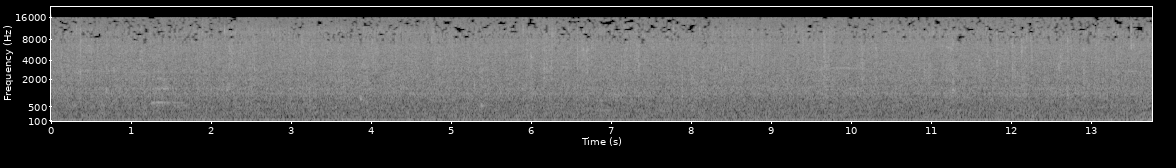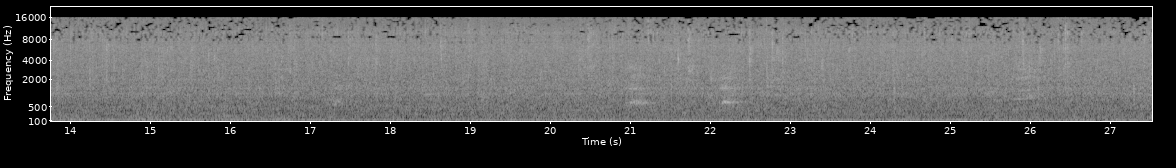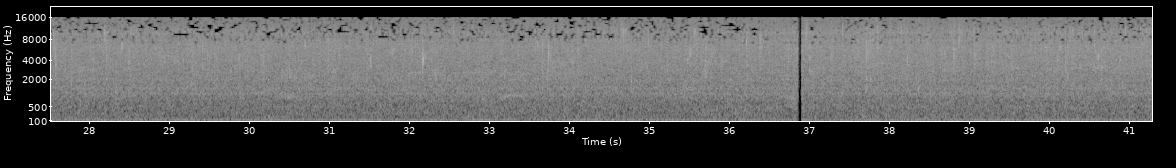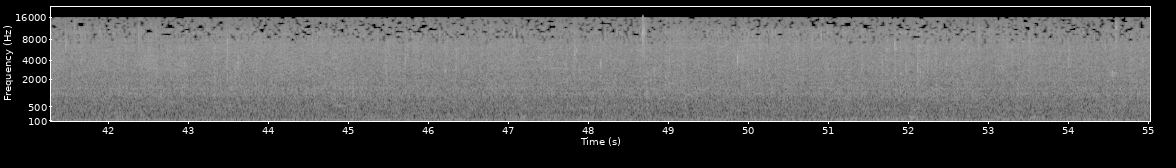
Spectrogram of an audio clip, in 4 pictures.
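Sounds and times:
rain pattering on water: 0.0s - 55.0s.

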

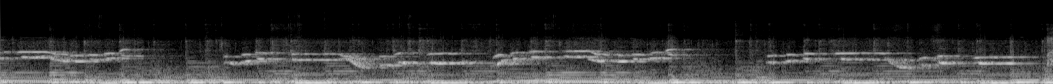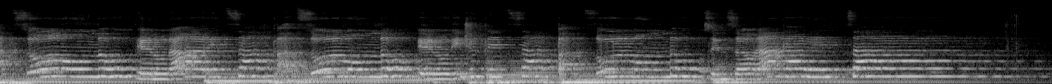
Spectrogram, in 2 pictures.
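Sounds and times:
steady bass line: 0.0s - 11.8s
person singing: 10.5s - 21.0s.

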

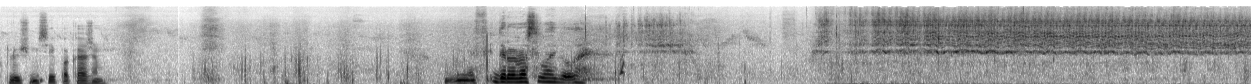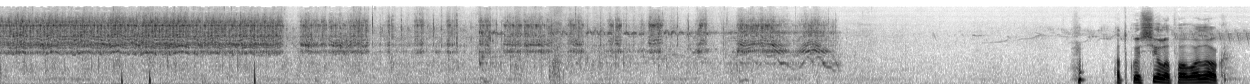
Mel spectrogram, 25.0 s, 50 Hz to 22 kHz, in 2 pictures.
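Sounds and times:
fishing reel whirring: 5.6s - 21.0s.

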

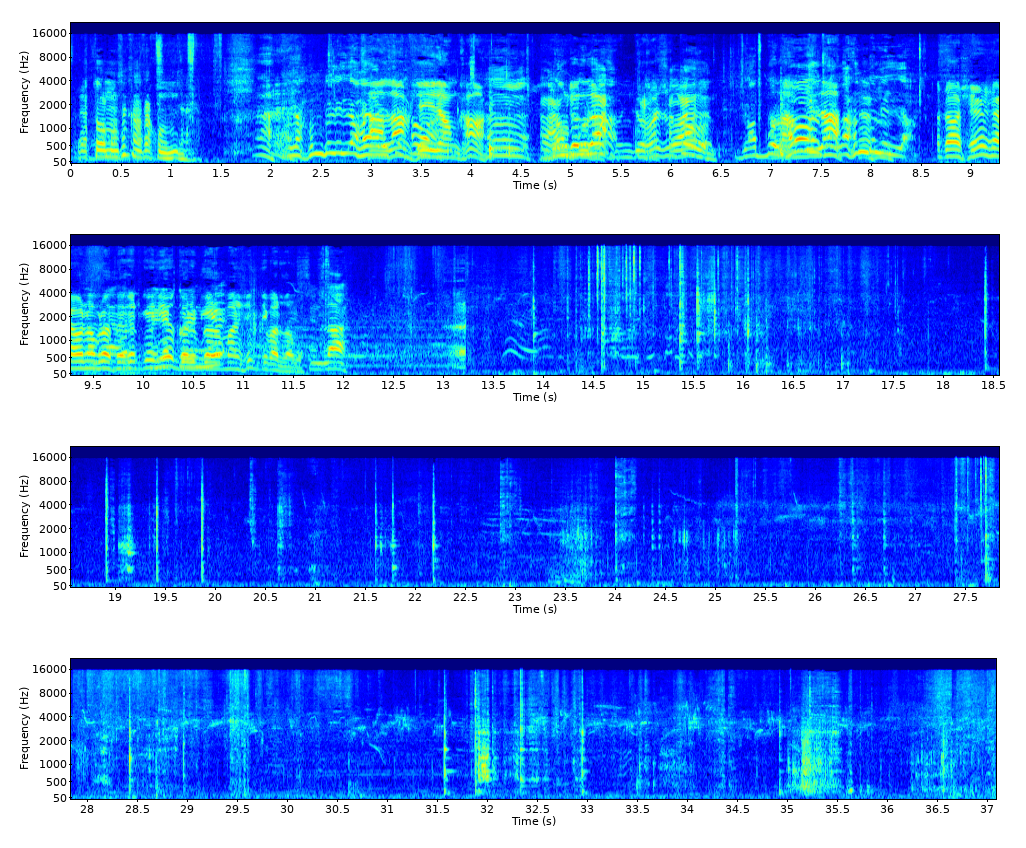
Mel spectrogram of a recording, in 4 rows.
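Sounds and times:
spoons scraping metal pots: 3.2s - 13.4s, 27.4s - 37.0s.

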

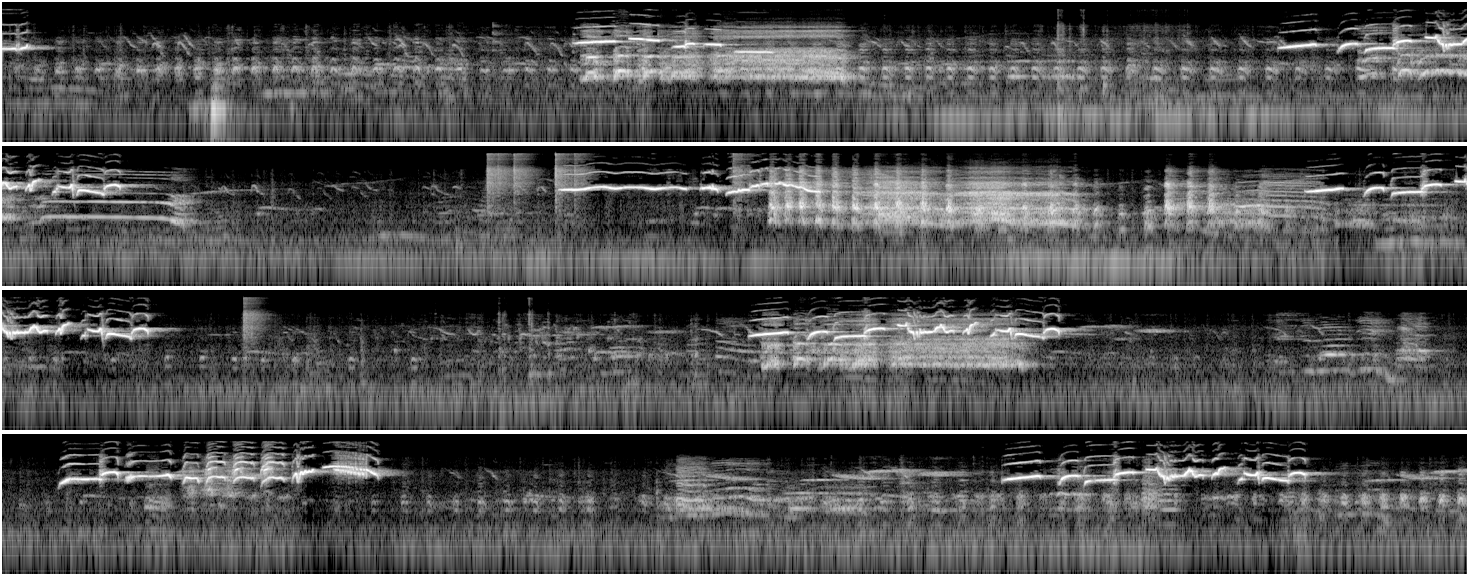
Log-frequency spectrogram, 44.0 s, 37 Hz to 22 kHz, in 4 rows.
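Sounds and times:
bird singing whistled notes: 9.6s - 11.9s, 15.1s - 17.0s, 20.8s - 23.2s, 27.6s - 30.7s, 33.4s - 35.9s, 40.5s - 42.8s.

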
